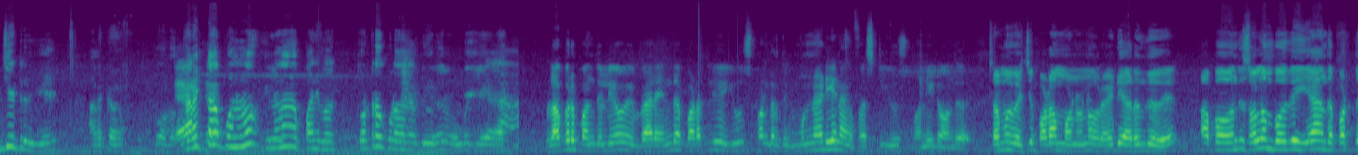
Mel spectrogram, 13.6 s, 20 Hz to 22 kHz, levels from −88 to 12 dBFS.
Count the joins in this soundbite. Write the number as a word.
three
